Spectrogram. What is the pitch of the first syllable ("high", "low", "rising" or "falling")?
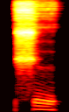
low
